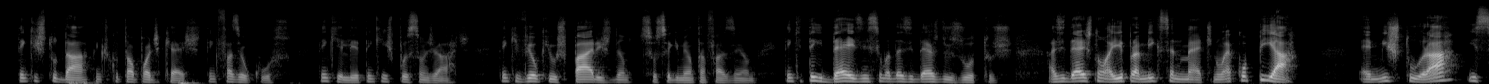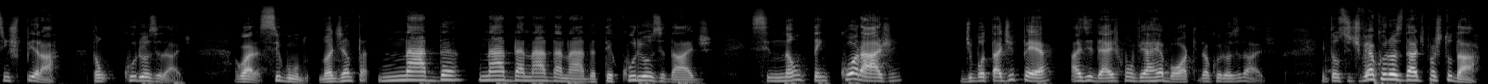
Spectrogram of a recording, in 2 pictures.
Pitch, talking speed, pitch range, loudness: 150 Hz, 200 wpm, 120-180 Hz, -27 LUFS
